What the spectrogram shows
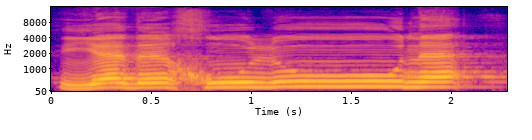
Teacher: «Лям» и «дамму». «Дамму» протягиваем в размере 2 огласовок, так как здесь, естественно, удлинение.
